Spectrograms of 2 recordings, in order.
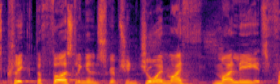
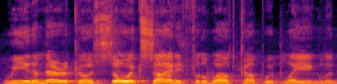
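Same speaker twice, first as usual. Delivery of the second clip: imitation American politician voice; Donald Trump. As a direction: do an impression of a boastful American president. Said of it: "my Donald Trump?".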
